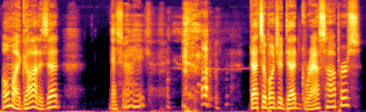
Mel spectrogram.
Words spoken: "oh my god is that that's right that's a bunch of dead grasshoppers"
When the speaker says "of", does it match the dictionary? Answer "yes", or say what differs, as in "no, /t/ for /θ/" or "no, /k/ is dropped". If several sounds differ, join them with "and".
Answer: yes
